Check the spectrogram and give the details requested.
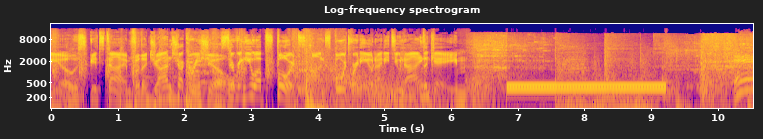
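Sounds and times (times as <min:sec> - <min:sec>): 
speech: 0:00.1 - 0:06.9
loud steady telephone dial tone: 0:06.8 - 0:09.2.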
